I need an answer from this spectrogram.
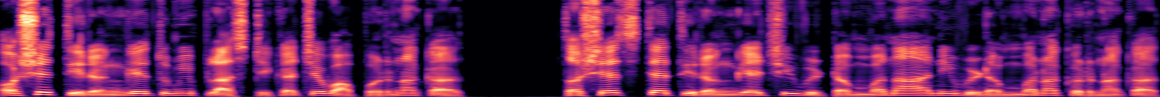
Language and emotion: Goan Konkani, neutral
